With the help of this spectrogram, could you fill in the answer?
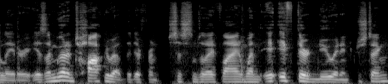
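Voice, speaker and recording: Bright and sharp in tone, a man talks very fast in a dry, close sound with no echo. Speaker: gaming streamer. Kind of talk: casual gameplay commentary. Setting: live stream. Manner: frequent filler ums.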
